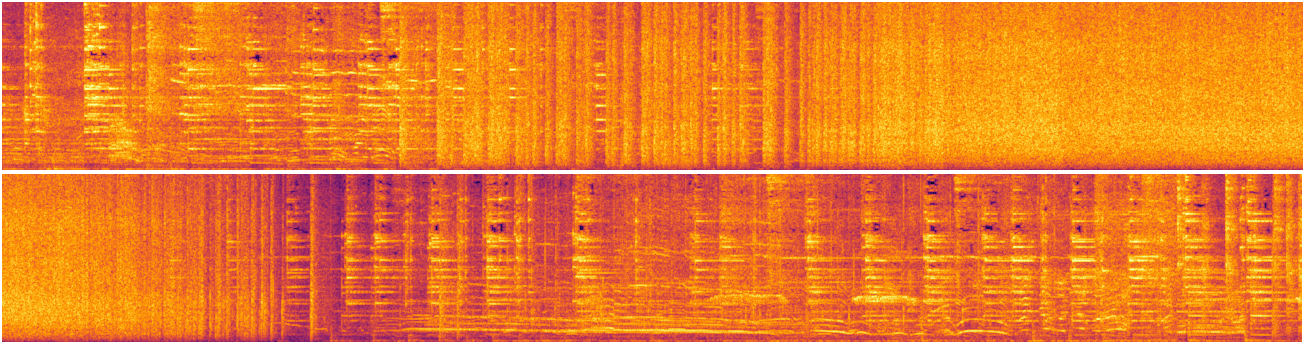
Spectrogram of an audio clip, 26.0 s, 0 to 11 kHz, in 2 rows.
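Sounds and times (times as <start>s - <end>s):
firecrackers crackling: 3.5s - 18.2s.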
